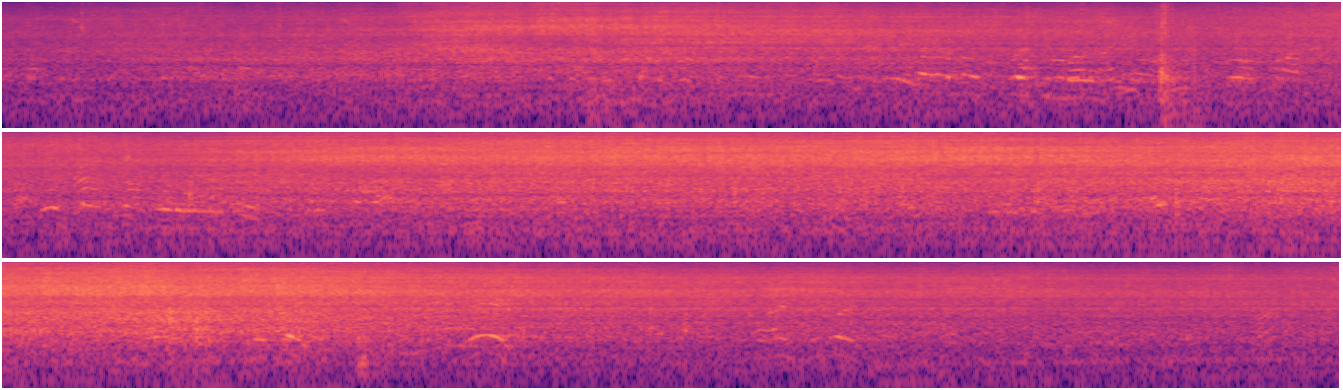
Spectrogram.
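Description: Street traffic noise that builds slowly over the first few seconds, is loudest about three-quarters of the way through, then eases off. Faint, distant voices of two men arguing on the sidewalk break through now and then.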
